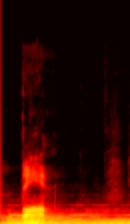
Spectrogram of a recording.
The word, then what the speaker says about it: bomb: and bomb is silent words in English that end in mb are usually pronounced with a silent B so we say bomb here are other examples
